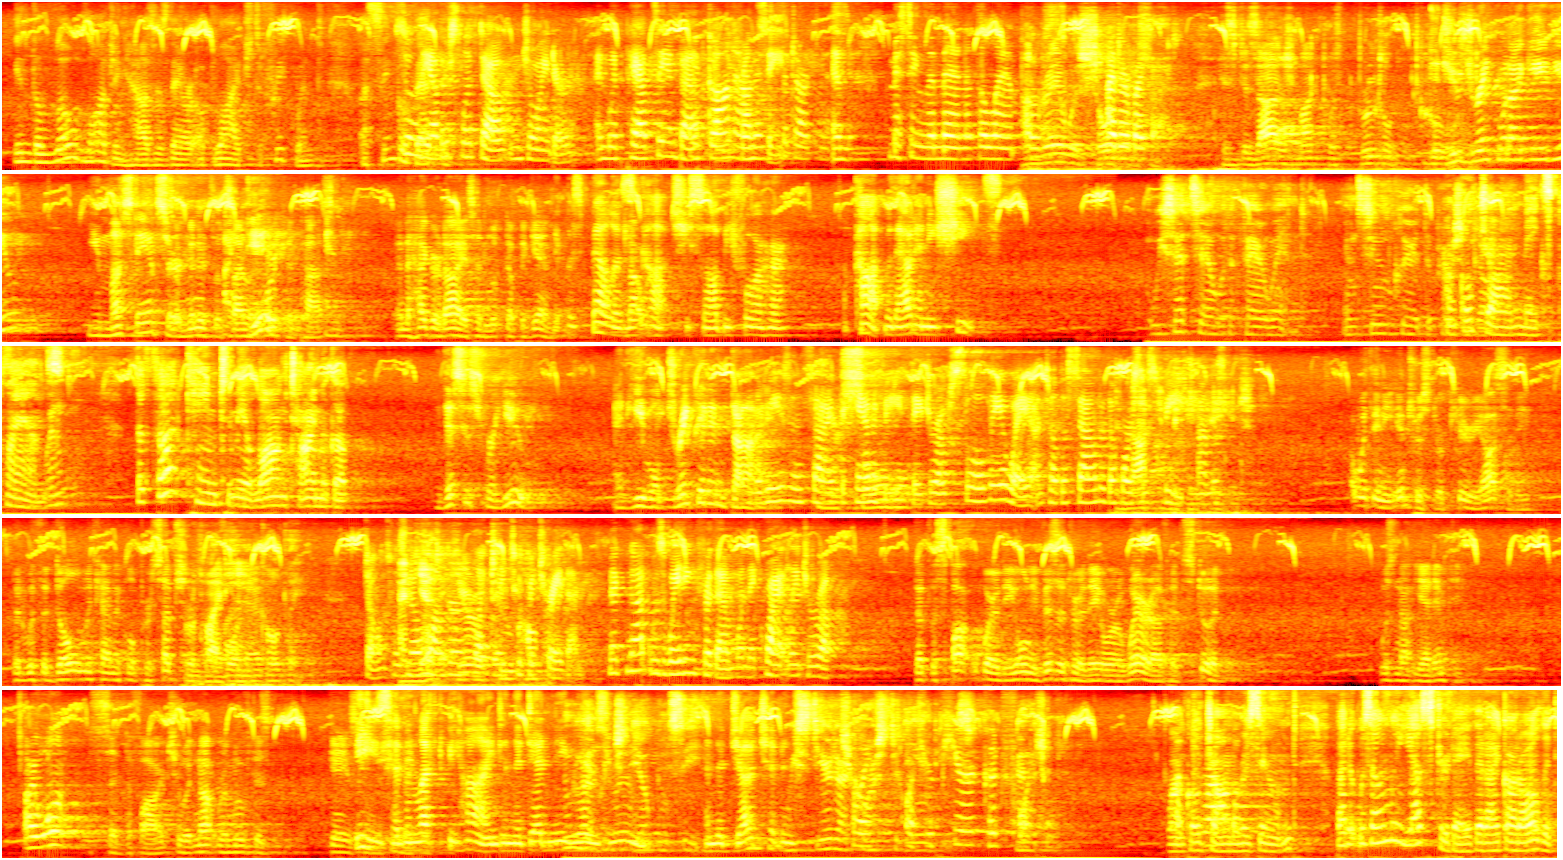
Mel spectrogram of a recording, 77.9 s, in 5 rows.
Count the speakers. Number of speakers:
nine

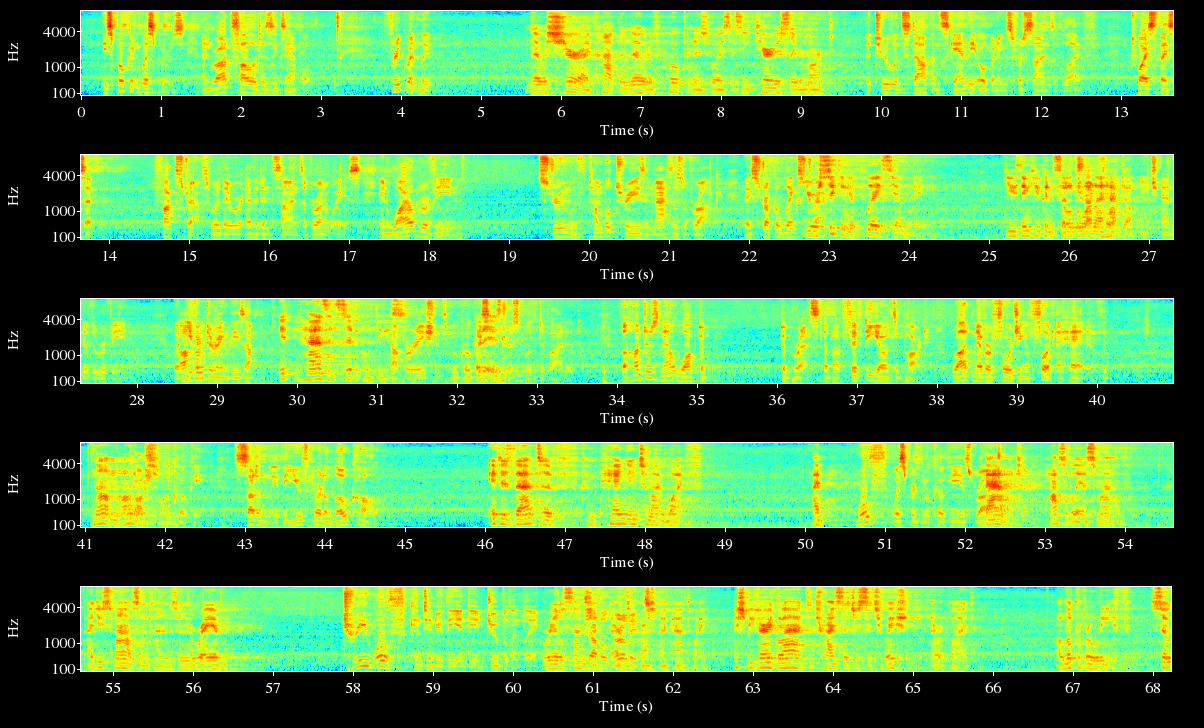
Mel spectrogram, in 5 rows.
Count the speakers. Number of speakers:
two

